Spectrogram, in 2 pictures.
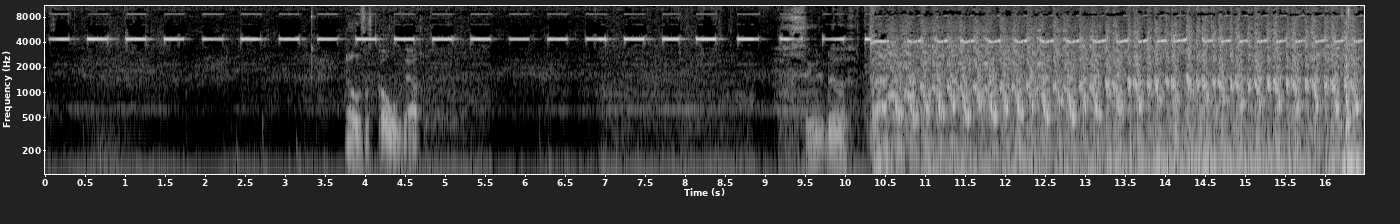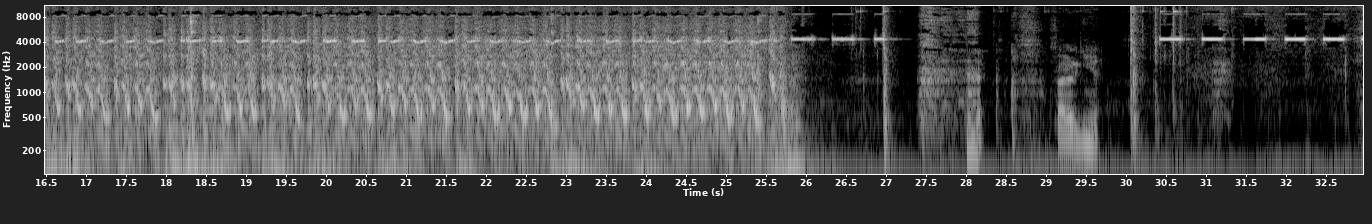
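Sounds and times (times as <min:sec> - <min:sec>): high-pitched warning buzzer: 0:00.2 - 0:26.1
starter cranking diesel engine: 0:10.2 - 0:26.0.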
